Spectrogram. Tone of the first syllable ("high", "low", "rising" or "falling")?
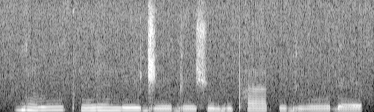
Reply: falling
